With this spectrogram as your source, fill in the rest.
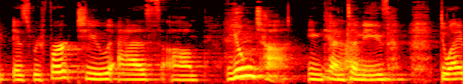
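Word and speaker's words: yum cha: dium culture which is referred to as um Yuma in canones do I pronounce it right absolutely abolutely so tell me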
